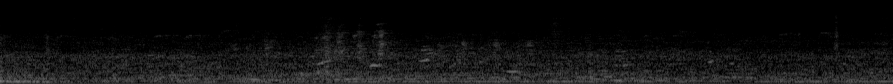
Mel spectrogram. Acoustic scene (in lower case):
park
